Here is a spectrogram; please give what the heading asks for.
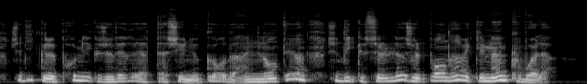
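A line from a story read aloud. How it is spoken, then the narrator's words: Trembling exclamation. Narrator (French): s'écria Bio tout tremblant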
